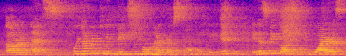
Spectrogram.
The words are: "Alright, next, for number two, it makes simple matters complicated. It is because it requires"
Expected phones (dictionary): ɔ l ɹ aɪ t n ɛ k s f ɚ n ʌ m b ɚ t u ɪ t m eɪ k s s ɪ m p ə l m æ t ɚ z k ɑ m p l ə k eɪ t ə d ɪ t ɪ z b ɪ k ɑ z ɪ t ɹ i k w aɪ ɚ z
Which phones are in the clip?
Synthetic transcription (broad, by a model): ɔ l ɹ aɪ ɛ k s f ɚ n ʌ m b ɚ t u ɪ t m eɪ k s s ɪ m ə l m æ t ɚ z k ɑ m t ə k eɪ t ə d ɪ t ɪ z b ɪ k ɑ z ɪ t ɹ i k w aɪ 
